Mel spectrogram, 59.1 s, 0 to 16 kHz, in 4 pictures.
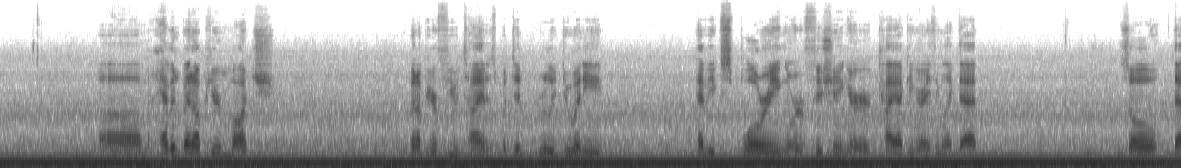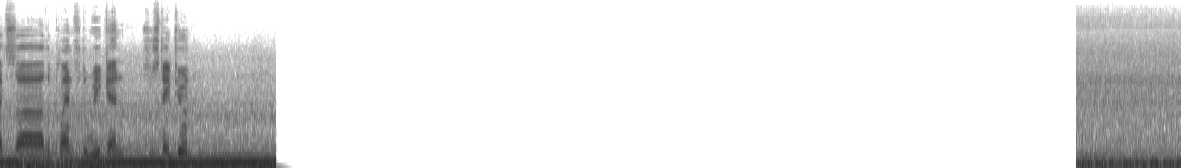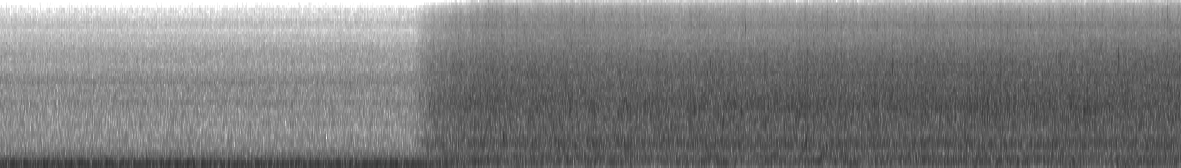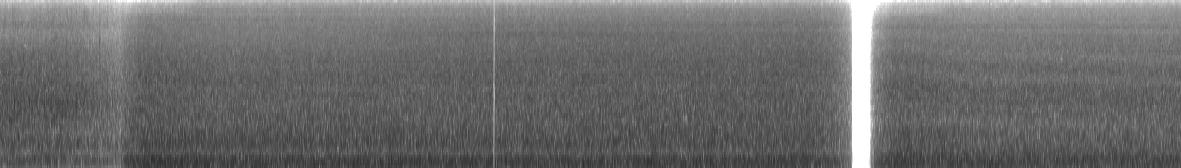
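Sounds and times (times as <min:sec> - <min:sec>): waterfall rushing: 0:34.8 - 0:55.9.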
